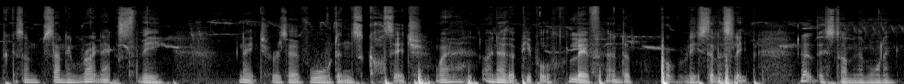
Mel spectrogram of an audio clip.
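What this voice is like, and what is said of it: Whispering. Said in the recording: “I'm whispering a little bit”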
